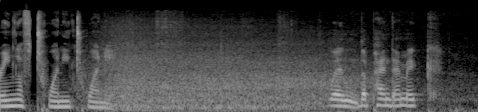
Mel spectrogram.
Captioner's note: truck whooshing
